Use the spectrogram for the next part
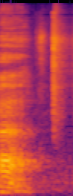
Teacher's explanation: Posisi huruf A itu ada di bagian bawah tenggorokan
